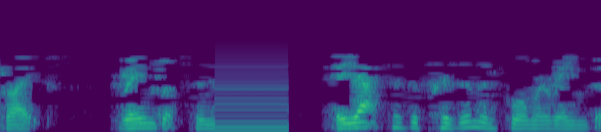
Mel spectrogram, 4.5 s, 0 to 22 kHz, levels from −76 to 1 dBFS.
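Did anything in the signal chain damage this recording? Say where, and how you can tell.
Yes. Throughout the speech, nothing is heard above 3.8 kHz. The sound is watery and swirly, with smeared attacks and metallic s sounds. That points to the codec stage. Heavy MP3 compression is the likely cause, at a very low bitrate that drops treble and weak frequency lines.

From 1.61 to 2.16 s, just before "they act as a", a steady buzz replaces the speech. A 5.8 ms slice repeats at 172 Hz. That is a system hang loop at the driver or buffer stage, which fits a 256-sample buffer. About half a second of speech is lost.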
